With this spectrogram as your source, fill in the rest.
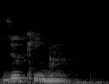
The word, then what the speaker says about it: zucchini: If you see a C-H spelling in Italian, it's actually pronounced as a hard K sound, not as a soft ch sound as it would be in English. So it's the opposite to in English. Like in gnocchi and zucchini.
